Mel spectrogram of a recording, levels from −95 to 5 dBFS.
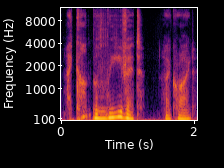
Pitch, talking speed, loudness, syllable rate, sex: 110 Hz, 175 wpm, -17 LUFS, 5.1 syllables/s, male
